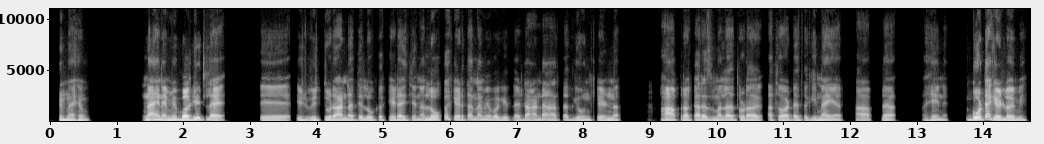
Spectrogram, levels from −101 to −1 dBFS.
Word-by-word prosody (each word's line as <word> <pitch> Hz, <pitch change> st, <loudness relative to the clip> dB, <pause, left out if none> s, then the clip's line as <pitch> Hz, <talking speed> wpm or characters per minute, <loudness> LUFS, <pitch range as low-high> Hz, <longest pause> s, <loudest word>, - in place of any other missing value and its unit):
नाही. 145 Hz, -, +3 dB, 0.2 s
नाही 130 Hz, -, +3 dB, 0.9 s
नाही, 165 Hz, +3 st, +5 dB
नाही 165 Hz, -5 st, +3 dB
मी 175 Hz, -, +4 dB
बघितलंय, 175 Hz, -6 st, +6 dB, 0.6 s
ते 130 Hz, -2 st, 0 dB, 0.3 s
विट्टू 135 Hz, +4 st, -1 dB
दांडा 140 Hz, -1 st, +2 dB
ते 150 Hz, -1 st, -1 dB
लोक 140 Hz, +1 st, -2 dB
खेळायचे 135 Hz, -2 st, -2 dB
ना. 110 Hz, +1 st, -3 dB
लोक 170 Hz, +5 st, +1 dB
खेळताना 180 Hz, +1 st, -2 dB
मी 180 Hz, -1 st, -3 dB
बघितलंआहे. 130 Hz, -5 st, -4 dB
दांडा 130 Hz, +4 st, -3 dB
हातात 130 Hz, +3 st, -5 dB
घेऊन 140 Hz, +2 st, -3 dB
खेळणं, 130 Hz, +3 st, -1 dB, 0.7 s
हा 135 Hz, +3 st, +3 dB
प्रकारच 150 Hz, +1 st, 0 dB
मला 145 Hz, 0 st, 0 dB
थोडा 130 Hz, 0 st, 0 dB, 0.3 s
असं 130 Hz, +3 st, -5 dB
वाटायचं, 130 Hz, +1 st, -2 dB
की 135 Hz, +1 st, -5 dB
"नाही 135 Hz, -3 st, 0 dB
यार, 100 Hz, -2 st, -4 dB, 0.2 s
हा 120 Hz, +1 st, -4 dB
आपल्या 125 Hz, +2 st, -5 dB, 0.5 s
हे 120 Hz, -2 st, -2 dB
नाही." 105 Hz, -, -9 dB
गोट्या 200 Hz, +4 st, +8 dB
खेळलोय 145 Hz, -7 st, +4 dB
मी. 120 Hz, 0 st, -3 dB
135 Hz, 150 wpm, -21 LUFS, 130-155 Hz, 0.9 s, गोट्या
